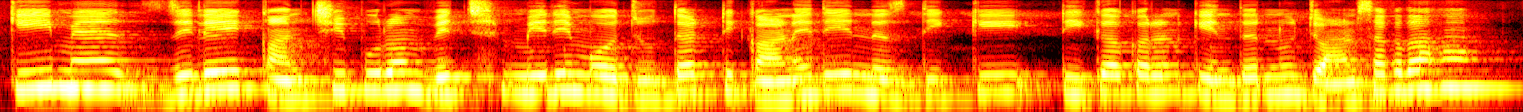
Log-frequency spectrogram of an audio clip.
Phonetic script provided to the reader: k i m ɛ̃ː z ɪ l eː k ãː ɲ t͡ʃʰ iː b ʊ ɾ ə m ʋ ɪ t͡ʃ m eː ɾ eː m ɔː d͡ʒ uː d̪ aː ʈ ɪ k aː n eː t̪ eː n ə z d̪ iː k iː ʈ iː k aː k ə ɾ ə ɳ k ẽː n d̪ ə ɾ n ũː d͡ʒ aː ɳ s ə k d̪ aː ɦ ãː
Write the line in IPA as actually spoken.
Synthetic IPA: k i m ɛ̃ː z ɪ l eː k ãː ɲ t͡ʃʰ iː p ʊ ɾ ə m ʋ ɪ t͡ʃ m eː ɾ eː m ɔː d͡ʒ uː d̪ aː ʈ ɪ k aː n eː d̪ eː n ə z d̪ iː k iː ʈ iː k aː k ə ɾ ə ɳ k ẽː n d̪ ə ɾ n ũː d͡ʒ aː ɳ s ə k d̪ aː ɦ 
